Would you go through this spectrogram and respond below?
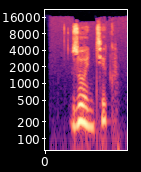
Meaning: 1. umbrella 2. sunshade 3. canopy 4. cupola 5. hood (of a furnace) 6. umbel
- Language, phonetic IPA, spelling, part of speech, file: Russian, [ˈzonʲtʲɪk], зонтик, noun, Ru-зонтик.ogg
